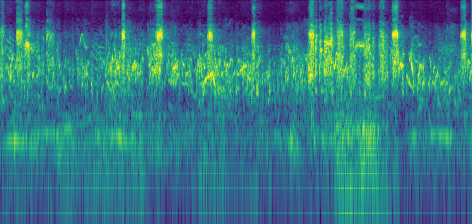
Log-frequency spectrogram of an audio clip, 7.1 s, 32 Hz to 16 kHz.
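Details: A group of budgerigars recorded on 18 July 2023 keeps up a dense, continuous chirping chatter, with high sharp tweets and squawks layered over busy warbling throughout.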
